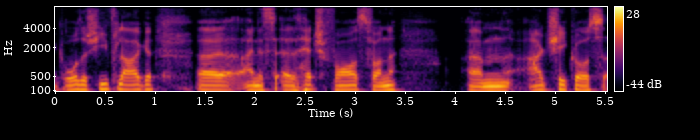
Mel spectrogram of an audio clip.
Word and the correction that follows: Archegos: wie, wie spricht man ihn nochmal Archigos? Archegos, Archegos. Also die, die Angelsachs haben Archegos, Archegos gesagt.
